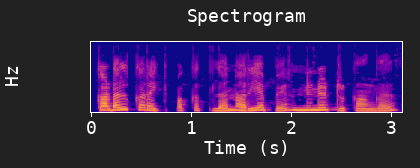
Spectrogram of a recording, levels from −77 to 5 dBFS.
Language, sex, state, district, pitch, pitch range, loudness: Tamil, female, Tamil Nadu, Nilgiris, 230 Hz, 210-255 Hz, -18 LUFS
